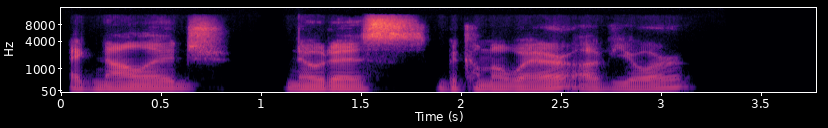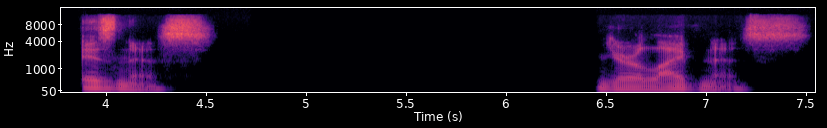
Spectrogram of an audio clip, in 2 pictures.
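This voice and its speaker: Male meditation guide, lower register, deliberate phrasing with pauses, very dry sound. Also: fairly even intonation, darkish tone, no echo. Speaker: meditation teacher.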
